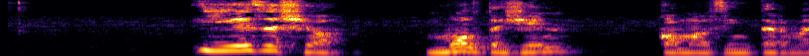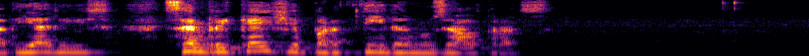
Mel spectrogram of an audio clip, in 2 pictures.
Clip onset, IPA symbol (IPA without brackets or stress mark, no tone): i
